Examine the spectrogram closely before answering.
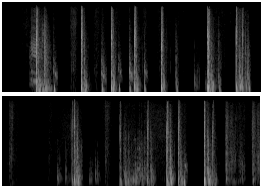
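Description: Blows from a game fight land in quick, sharp thuds.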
